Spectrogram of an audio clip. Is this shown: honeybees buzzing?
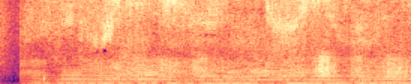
yes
